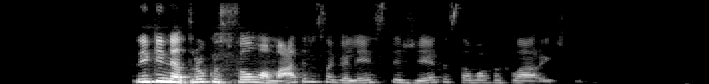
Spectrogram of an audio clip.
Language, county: Lithuanian, Klaipėda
